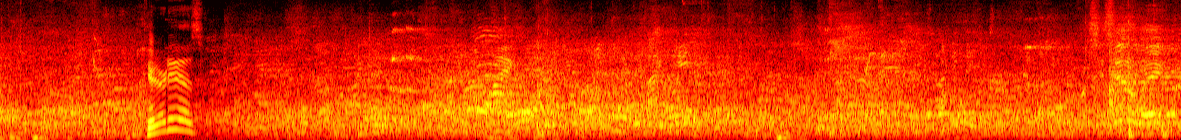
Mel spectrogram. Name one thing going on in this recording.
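Bodies scuffle and thump on a padded mat.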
